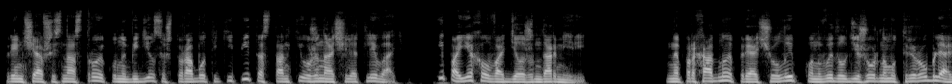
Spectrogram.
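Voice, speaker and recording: A man narrating an audiobook in expressive scripted storytelling. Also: mid-range voice, dry recording, studio quality.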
